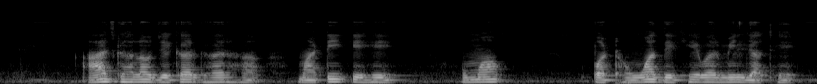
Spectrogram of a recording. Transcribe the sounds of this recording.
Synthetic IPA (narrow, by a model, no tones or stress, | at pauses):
aːd͡ʒɡʱəlawd͡ʒeːkəɾɡʱəɾɦə | maːʈikeɦe | omã | pəʈʰəũãd̪eːkʰewəɾmɪld͡ʒaːt̪ɦeː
